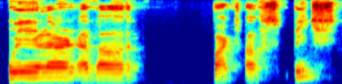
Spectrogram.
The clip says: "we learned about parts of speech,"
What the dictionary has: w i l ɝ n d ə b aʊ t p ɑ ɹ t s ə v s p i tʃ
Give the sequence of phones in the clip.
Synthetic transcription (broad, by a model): w i l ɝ n ə b aʊ t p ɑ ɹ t ə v s p i tʃ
